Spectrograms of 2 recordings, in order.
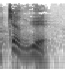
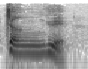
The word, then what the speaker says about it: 正月: 可是呢，你念作正月也是不对的，要念作一声，念作正月。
